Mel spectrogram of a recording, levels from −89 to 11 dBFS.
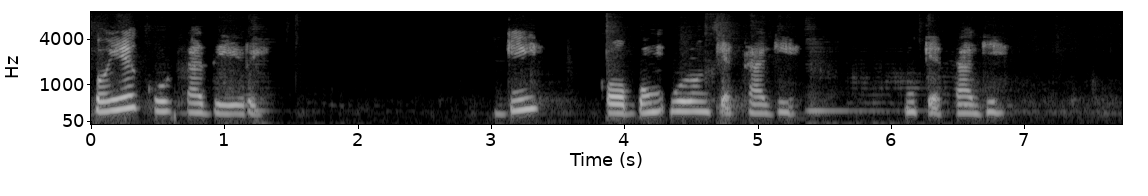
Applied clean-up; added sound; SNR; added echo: neural separator model SepFormer DNS4.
